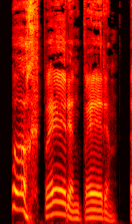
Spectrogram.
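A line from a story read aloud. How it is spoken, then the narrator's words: Laughing. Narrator (Russian): рассмеялась Марин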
